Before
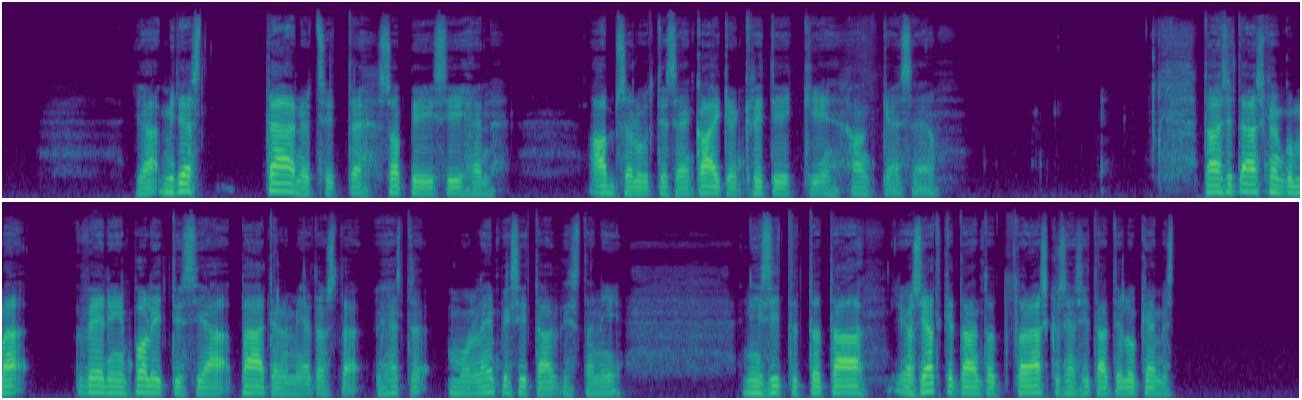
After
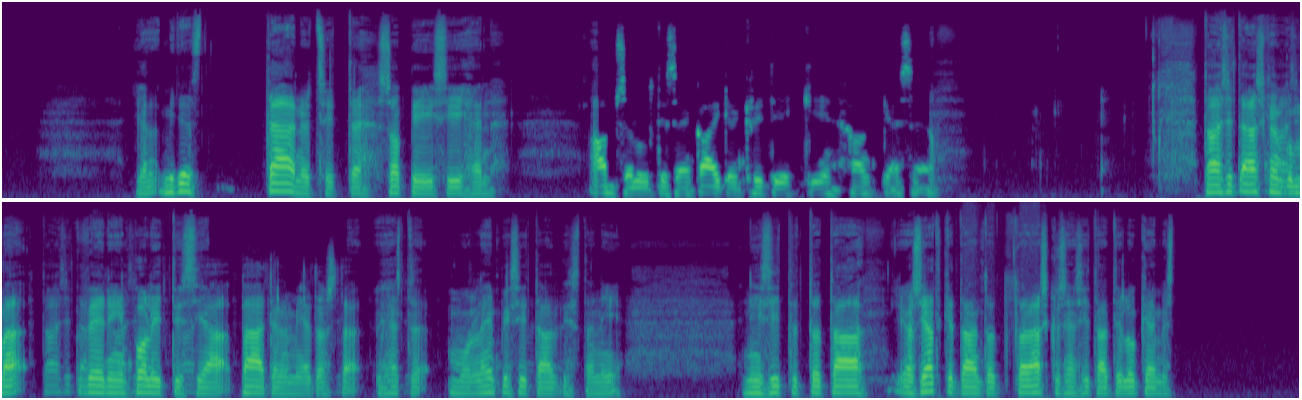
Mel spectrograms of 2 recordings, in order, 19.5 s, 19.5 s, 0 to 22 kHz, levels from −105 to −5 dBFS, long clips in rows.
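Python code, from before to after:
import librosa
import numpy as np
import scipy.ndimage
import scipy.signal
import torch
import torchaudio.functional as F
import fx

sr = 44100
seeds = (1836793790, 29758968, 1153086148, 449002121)

y = fx.spec_box(x, sr, start_s=1.07, length_s=0.46, low_hz=550.0, high_hz=7400.0, gain_db=-20)
y = fx.spec_expand(y, sr, power=2.8, at=(4.45, 6.95), fade=0.02)
y = fx.echo_throw(y, sr, start_s=8.91, length_s=0.43, ms=510, feedback_pct=70, wet_db=-14.0)
y = fx.steep_lowpass(y, sr, hz=6000.0, slope=36, at=(11.28, 12.32))
y = fx.lowpass(y, sr, hz=4000.0, slope=6, at=(13.43, 15.68))
y = fx.quant_companded(y, sr, bits=8, at=(16.88, 17.57))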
